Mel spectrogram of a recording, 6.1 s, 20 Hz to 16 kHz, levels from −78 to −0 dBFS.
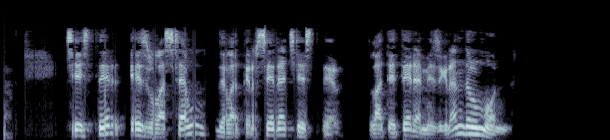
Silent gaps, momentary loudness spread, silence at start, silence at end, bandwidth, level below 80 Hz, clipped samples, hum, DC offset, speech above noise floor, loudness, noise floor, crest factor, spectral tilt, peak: none; 9 LU; 0.05 s; 1.05 s; 8.2 kHz; -56 dBFS; under 0.1%; none; under 0.1%; 72 dB; -16 LUFS; -89 dBFS; 16 dB; -2 dB/octave; -2 dBFS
